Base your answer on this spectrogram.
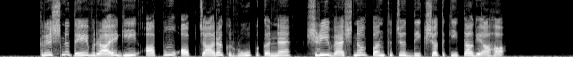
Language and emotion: Dogri, neutral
